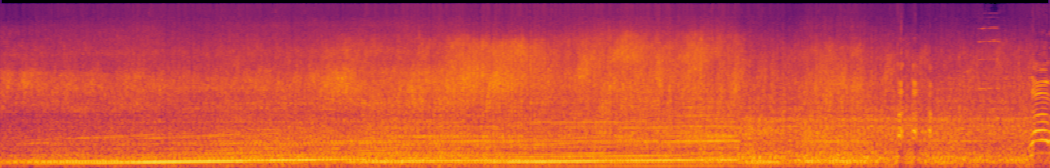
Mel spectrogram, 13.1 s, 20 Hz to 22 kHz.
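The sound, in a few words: 1967 Dodge Charger accelerating at full throttle in third gear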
